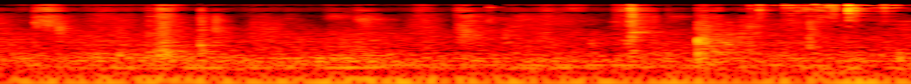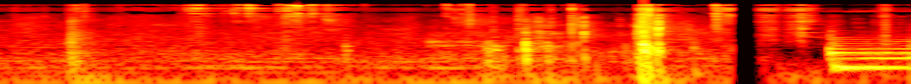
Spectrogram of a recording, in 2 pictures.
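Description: Close handling noise: rustling with many small clicks and jingles as objects are handled right by the microphone, and one louder knock about three-quarters of the way through. After a short dropout, music with held notes starts near the end.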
